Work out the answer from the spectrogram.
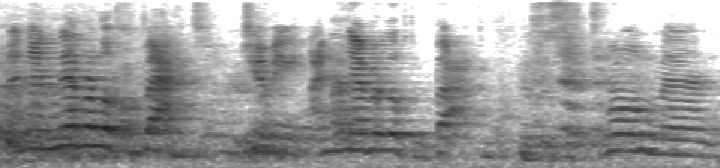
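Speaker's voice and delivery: lightly voiced old-country grandma; a hint of a blunt, bossy granny; foul mouthed granny. Grandma tells how grandfather proposed.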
